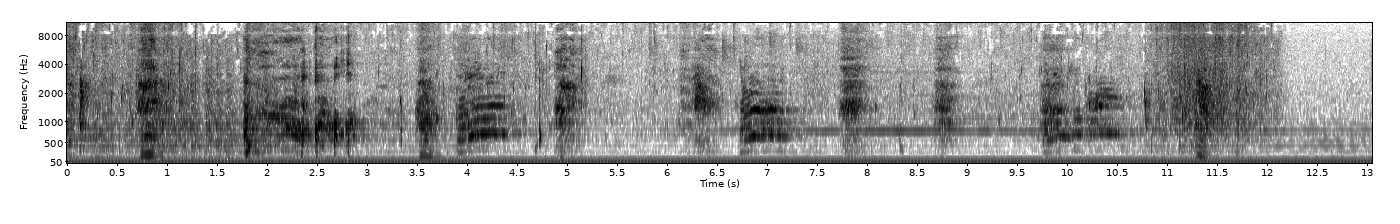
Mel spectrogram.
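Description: Water splashes and sloshes around.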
